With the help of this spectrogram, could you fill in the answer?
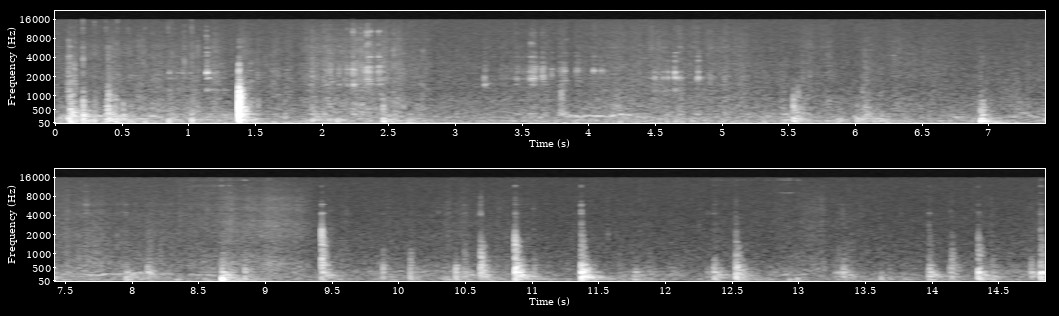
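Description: One bare hand holds a round chrome-finish metal door knob on a wooden door, slowly turning and jiggling it so the knob and latch mechanism rattle. The result is a quiet series of short, dry clicks and light metallic taps over a soft, low background rustle, with the clicks growing sharper and more spaced out toward the end.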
